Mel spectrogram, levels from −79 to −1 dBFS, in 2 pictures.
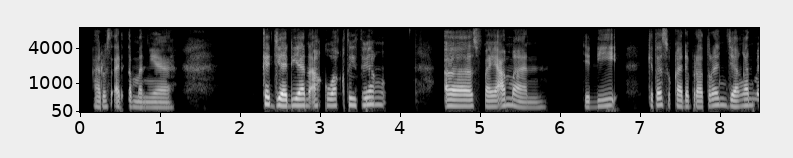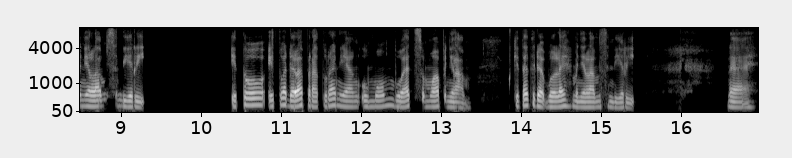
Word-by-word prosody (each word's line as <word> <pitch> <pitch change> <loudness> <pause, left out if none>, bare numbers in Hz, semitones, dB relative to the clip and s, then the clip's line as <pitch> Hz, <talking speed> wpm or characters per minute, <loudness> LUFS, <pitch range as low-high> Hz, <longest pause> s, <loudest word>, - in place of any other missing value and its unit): Harus 155 +1 -4
ada - - +1
temennya. 140 -2 -4 1.1
Kejadian 185 -2 +7
aku 185 -1 +2
waktu 195 +1 -2
itu 195 - -8
yang, 210 -1 -2 0.8
eee, 170 -1 +6
supaya 160 -1 +3
aman, 145 -6 -3 0.5
jadi, 165 +6 -4 0.4
kita 190 +3 +2
suka 170 - 0
ada 160 - -1
peraturan 180 +5 -1
jangan 175 +2 +1
menyelam 165 -2 +1
sendiri. 155 -5 -4 1.1
Itu 195 +4 0
itu 165 +4 -5
adalah 195 -2 +7
peraturan 170 +2 -3
yang 155 -1 -4
umum 155 +4 -6
buat 155 0 -1
semua 155 +1 -2
penyelam. 145 -2 -5 0.5
Kita 180 - 0
tidak 175 -4 +1
boleh 155 +3 0
menyelam 145 -2 -2
sendiri. 135 -4 -9 1.2
Nah, 140 -1 -3
160 Hz, 120 wpm, -25 LUFS, 150-180 Hz, 1.2 s, Kejadian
